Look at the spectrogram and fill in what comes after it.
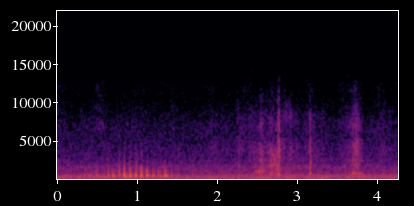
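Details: Guinea pig making a brief burst of quick, evenly spaced buzzy pulses lasting under a second, followed by scattered sharp clicks and light rustling.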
